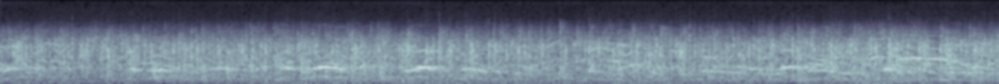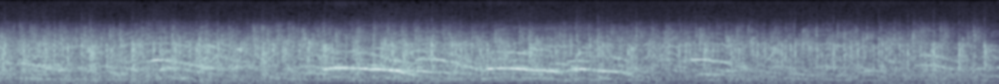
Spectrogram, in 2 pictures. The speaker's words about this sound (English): Oh, clap your hands, all ye people, and shout unto God with a voice of triumph. Now, come on. Praise the Lord.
